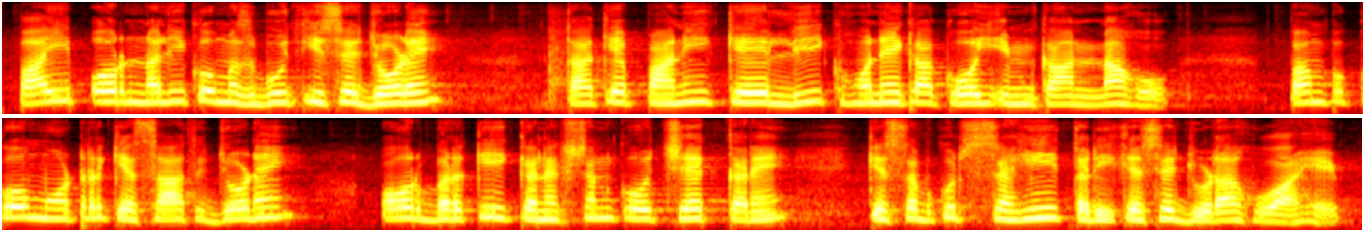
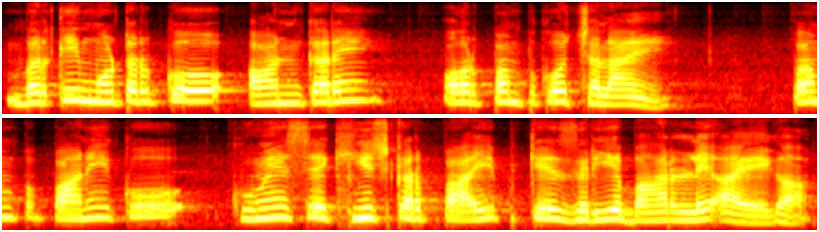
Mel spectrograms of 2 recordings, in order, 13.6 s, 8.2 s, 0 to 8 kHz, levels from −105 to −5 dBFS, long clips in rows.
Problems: constant background noise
